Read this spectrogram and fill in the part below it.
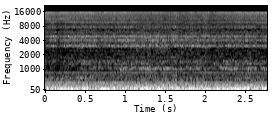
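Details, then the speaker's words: LinMot linear servo actuator on EtherCAT with a Beckhoff PLC (TwinCAT 3), just enabled and holding its position with no motion commanded: a quiet, steady low hum with a faint mid tone, which is normal. "we can hear the humming of the servo as it is trying to hold the current position now that it is enabled"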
